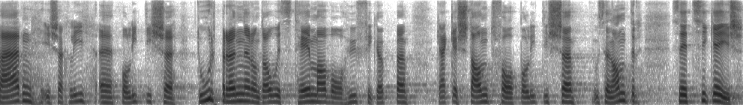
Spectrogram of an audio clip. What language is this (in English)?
Swiss German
